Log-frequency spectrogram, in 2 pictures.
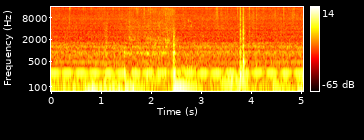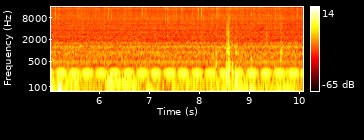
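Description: Breaded fish fillets frying in hot oil in a nonstick skillet: a steady fine sizzle and crackle, with a few sharper pops. A faint steady low hum runs underneath.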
